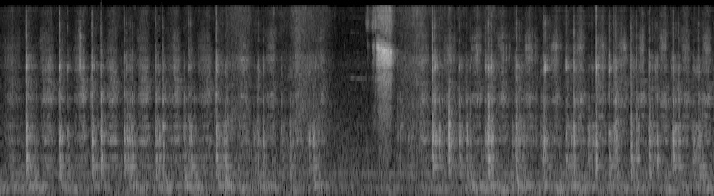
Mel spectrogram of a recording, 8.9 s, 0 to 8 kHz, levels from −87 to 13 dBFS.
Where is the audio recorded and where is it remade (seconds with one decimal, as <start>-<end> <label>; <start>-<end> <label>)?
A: 0.0-0.5 remade; 0.5-6.7 recorded; 6.7-8.0 remade; 8.0-8.9 recorded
